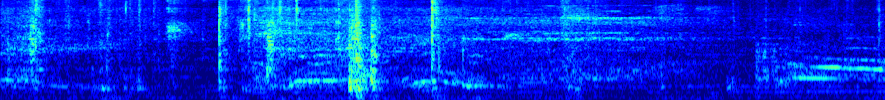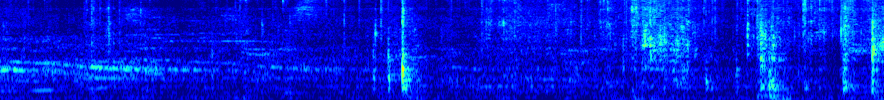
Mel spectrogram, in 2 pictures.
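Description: Plastic spatula stirring chopped onions in hot oil in a nonstick frying pan: a faint sizzle with a few scrapes and knocks of the spatula against the pan.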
